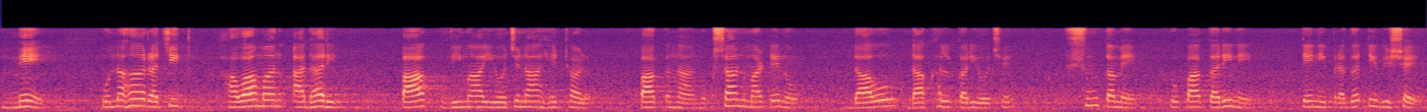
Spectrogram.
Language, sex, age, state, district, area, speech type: Gujarati, male, 18-30, Gujarat, Anand, urban, read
